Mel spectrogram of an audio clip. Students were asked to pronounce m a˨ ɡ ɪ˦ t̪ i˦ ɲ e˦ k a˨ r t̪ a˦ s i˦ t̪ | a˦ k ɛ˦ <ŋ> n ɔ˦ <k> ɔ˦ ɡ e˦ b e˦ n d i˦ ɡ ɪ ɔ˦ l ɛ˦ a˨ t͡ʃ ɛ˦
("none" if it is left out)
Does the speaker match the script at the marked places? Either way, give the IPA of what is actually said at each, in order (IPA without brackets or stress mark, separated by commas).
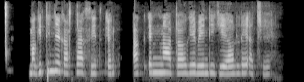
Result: ŋ, t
